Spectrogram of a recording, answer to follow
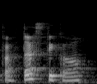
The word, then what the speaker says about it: fantástico: We have fantástico. That's an I, guys. Fantástico. You will put the accent on that third to the last. And fantástico is a cognate meaning fantastic.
